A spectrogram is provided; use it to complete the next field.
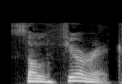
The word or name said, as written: sulfuric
